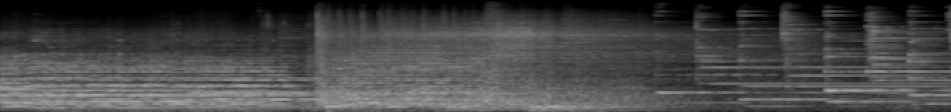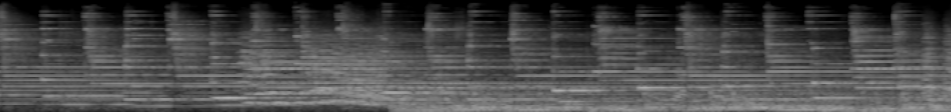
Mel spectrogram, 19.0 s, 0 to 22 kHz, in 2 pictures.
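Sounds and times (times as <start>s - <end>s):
marching band playing: 0.0s - 6.6s, 11.9s - 19.0s
mallet percussion melody: 0.0s - 19.0s.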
